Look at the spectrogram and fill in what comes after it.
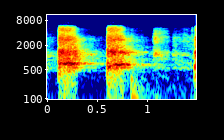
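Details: Siberian Husky barking on command while counting to five, giving three short sharp barks and a softer fourth, each about half a second apart, with a man's voice counting numbers in Bulgarian.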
